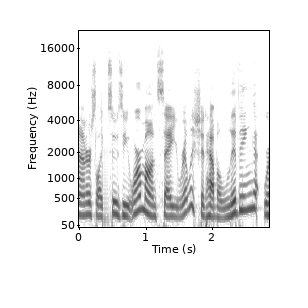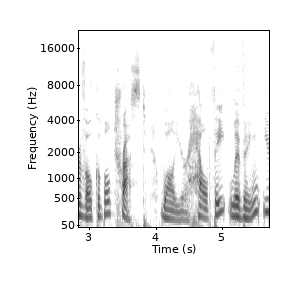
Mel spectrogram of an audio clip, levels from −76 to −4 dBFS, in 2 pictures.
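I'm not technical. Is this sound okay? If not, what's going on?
No. Right near the start, a connection in the recording chain briefly came loose. This is an intermittent contact, like a cable or plug that isn't seated firmly and opens for a split second. From about 0.35 to 0.45 s the speech drops out for roughly 84 milliseconds, with a crackle as the contact breaks and again as it reconnects, and faint hiss in the gap.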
